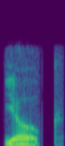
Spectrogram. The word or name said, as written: yogh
